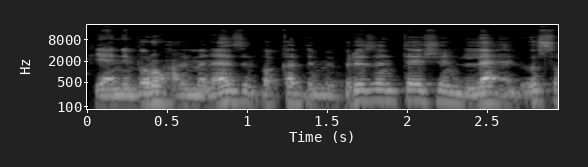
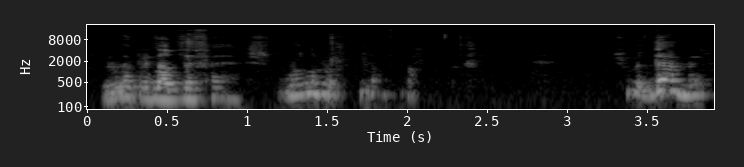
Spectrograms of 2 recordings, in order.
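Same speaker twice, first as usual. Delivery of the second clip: muttered despair; 3 semitones higher, 11 dB quieter than usual. Real, not acted.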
